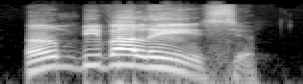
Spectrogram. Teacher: Percebam que aqui o M, ele indicou unicamente som o quê? Nasal, a vogal A.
